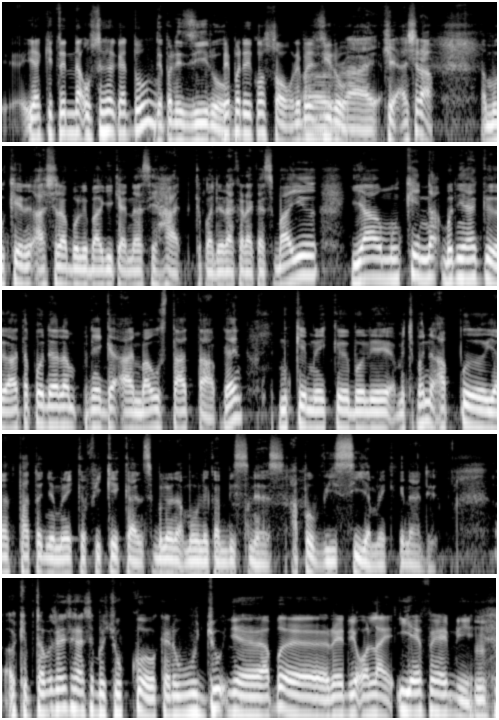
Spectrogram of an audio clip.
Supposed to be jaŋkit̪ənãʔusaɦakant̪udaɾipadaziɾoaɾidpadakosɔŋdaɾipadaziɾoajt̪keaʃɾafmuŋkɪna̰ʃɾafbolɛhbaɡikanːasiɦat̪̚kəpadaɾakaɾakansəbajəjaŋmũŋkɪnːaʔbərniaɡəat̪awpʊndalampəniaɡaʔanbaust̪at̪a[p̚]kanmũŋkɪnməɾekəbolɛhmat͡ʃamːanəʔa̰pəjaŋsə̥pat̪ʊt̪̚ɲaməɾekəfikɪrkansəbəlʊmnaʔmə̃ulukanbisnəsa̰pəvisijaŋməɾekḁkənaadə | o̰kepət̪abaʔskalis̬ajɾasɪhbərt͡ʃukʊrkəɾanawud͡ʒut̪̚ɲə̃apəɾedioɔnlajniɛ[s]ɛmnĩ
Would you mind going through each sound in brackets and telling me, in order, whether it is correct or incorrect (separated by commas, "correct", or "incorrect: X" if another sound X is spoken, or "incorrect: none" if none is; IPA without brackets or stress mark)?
correct, incorrect: f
